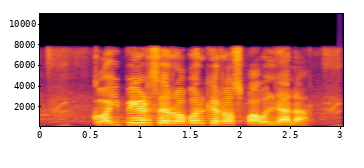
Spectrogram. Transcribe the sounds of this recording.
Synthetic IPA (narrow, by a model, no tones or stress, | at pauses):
kɔipẽːʈseɾɔbəɾkeɾɔspaːwəld͡ʒaːla̰ː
